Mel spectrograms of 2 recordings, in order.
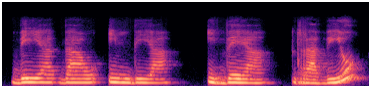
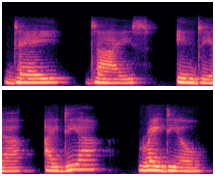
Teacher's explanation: La D del català és dental i la D de l'anglès és alveolar. La D de l'anglès està més enrere, la D del català està més endavant.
